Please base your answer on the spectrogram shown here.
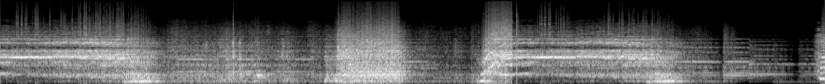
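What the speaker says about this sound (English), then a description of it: "Horse." A horse neighs loudly and close, several long shrill whinnies with breathy snorts between them, heard on its own.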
